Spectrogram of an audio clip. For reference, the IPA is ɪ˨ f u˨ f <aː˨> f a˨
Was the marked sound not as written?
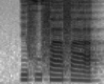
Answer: no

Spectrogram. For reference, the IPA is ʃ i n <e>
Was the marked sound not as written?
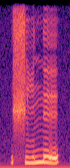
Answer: no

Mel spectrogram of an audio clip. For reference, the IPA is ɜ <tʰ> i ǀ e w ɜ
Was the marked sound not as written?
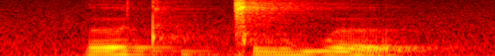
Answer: no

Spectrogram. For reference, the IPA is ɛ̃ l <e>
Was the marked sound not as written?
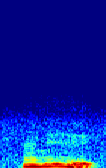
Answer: no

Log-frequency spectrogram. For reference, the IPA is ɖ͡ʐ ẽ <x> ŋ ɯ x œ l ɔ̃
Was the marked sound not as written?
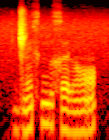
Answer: no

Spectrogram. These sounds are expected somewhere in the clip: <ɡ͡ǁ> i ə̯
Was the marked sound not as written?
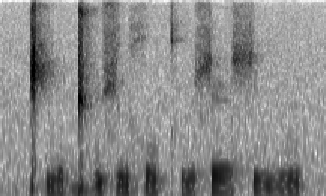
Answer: yes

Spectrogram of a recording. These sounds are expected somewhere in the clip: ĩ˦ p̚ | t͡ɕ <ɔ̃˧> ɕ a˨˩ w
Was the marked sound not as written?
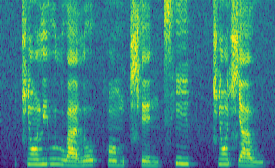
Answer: yes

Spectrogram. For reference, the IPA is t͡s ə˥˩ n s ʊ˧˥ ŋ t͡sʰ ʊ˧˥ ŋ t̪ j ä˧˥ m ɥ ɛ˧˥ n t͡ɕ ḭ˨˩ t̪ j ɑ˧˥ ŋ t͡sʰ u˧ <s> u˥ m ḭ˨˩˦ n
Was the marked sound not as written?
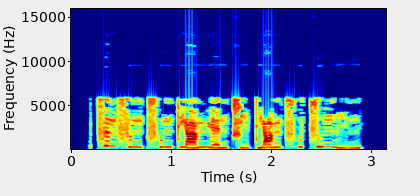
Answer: yes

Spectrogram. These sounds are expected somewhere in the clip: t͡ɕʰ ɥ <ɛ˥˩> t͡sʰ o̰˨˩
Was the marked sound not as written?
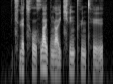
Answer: yes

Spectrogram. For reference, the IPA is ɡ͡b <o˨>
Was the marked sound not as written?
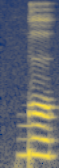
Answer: yes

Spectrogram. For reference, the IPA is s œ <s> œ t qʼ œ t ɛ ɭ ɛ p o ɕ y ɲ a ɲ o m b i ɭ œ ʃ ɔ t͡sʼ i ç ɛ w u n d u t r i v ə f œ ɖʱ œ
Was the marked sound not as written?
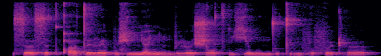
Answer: no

